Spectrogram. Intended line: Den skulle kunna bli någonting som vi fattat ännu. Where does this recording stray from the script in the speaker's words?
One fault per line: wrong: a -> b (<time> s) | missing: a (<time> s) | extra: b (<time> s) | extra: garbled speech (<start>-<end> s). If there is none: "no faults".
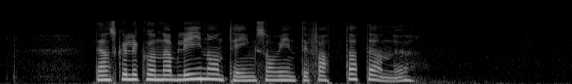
extra: inte (2.8 s)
